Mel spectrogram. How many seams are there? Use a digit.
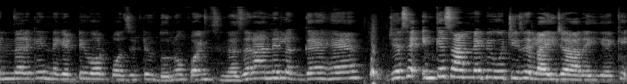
1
